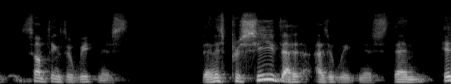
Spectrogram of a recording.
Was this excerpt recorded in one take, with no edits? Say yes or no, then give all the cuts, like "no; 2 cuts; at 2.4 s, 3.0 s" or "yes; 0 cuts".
yes; 0 cuts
